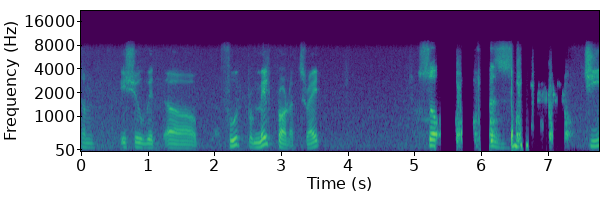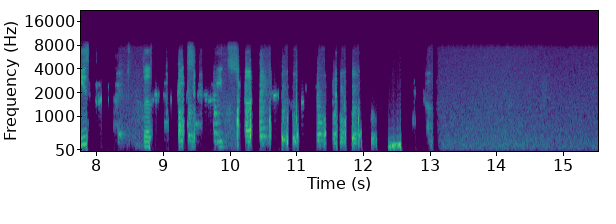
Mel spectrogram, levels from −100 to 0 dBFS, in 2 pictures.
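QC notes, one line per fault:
5.08 to 13.04 s, other side's voice leaking through: a second voice runs under the talker for about eight seconds, only a few decibels below. It is likely loudspeaker echo left in the microphone signal. Unlike gating, this adds sound rather than removing it.
5.32 to 6.52 s, 7.87 to 10.43 s and 11.52 to 11.80 s, speech suppressed in double talk: the talker's own voice dips by as much as around 40 dB, in pieces, while the far side is speaking. The likely cause is the echo canceller pulling down both voices at once. Here the talker is lost, not just the room.
10.71 to 11.24 s and 12.23 to 12.92 s, background gated by the echo canceller: the room sound drops by about 40 dB in brief holes, roughly a fifth of a second and half a second in total, then returns once the canceller releases. These dips hit the background rather than the talker's voice.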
